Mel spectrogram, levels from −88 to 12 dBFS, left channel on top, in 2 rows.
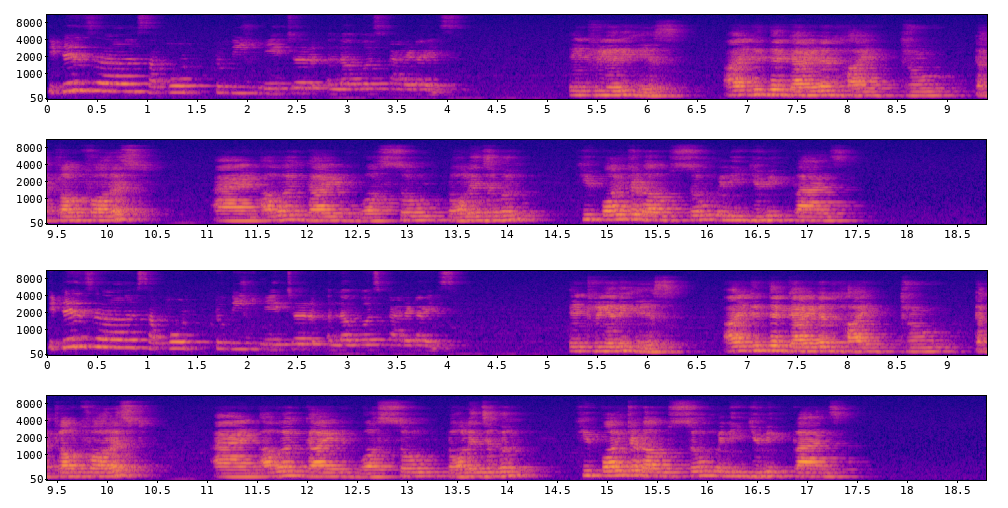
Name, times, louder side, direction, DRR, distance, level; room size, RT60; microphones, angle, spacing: voice 1, 0.0-1.4 1.7-3.9, right 2 dB, 35° right, -1 dB, 1.7 m, -27 dB
voice 2, 5.2-6.3 6.8-10.4 11.1-14.3 14.7-17.4, right 2 dB, 55° right, -7 dB, 2.2 m, -21 dB
9.8 x 8.2 x 2.7 m, 0.69 s
head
